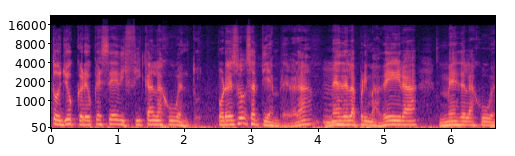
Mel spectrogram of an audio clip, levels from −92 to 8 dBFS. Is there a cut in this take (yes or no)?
no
